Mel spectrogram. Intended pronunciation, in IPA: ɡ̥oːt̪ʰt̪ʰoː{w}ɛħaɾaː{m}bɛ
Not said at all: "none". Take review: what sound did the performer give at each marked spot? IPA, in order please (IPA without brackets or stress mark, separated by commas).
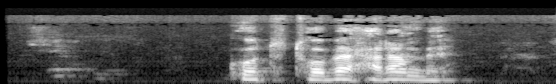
b, m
